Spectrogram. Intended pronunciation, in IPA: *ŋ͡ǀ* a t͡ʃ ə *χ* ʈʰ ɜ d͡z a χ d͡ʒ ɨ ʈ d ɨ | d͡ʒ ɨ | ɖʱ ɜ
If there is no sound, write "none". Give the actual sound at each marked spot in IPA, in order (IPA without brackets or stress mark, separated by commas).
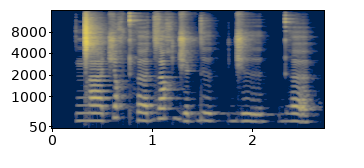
ŋ͡ǀ, χ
